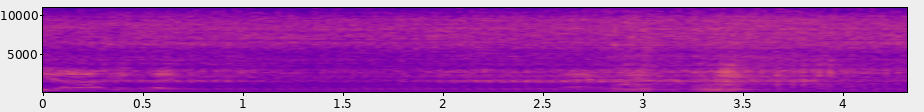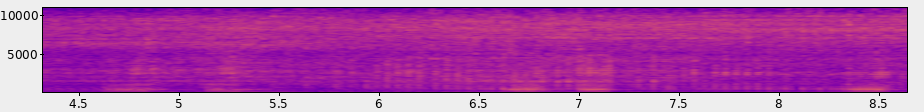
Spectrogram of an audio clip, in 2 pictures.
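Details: 1979 Honda Z50R chopper mini bike found stored among snowmobiles; the small single catches and idles unevenly, with sharp pops every second or two. They suspect it is popping out the intake, possibly lean; valve adjustment also considered.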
